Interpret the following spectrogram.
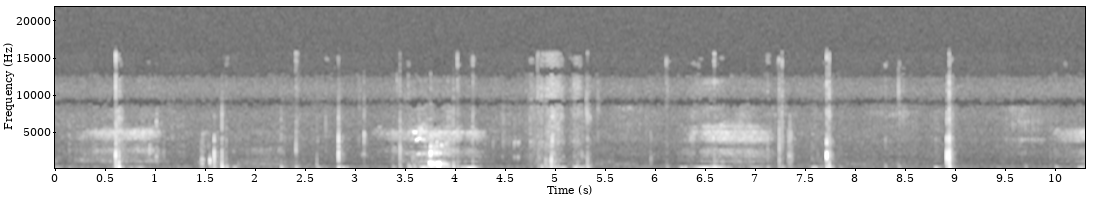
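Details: Norwegian Forest Cat mother approaching her own daughter indoors; two soft, low murmuring bursts near four and six and a half seconds, with scattered light clicks and rustling between them in a quiet room.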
